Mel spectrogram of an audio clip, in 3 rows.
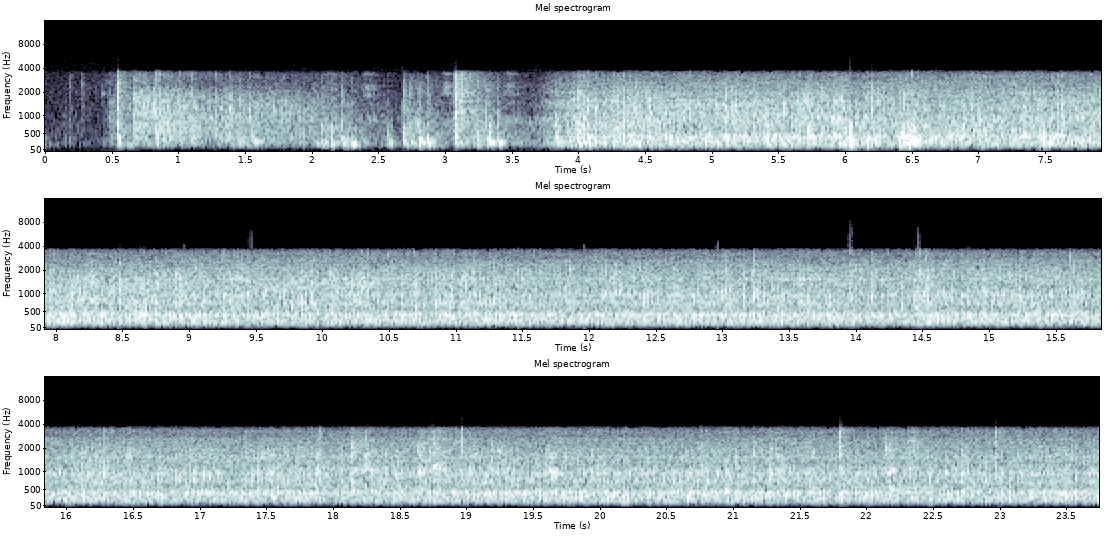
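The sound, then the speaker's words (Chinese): A lottery ball drawing machine runs for a Chinese welfare lottery 3D game draw. A dense, steady mechanical whirr with a rattling texture holds at an even level throughout, after a few clattering bursts at the start. “好的，马上为您启动摇奖机。”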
